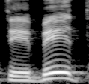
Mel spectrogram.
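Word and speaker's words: תֵּבַת: பதிலா என்ன வரும் தாவ் அப்ப இதை எப்படி உச்சரிக்கணும் நீங்க தேபா அப்படிங்கறது தேபேத் அப்படின்னு சொல்லி ஆயிரும் தேபேத் அப்படின்னா ஒரு பேழை ஒரு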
